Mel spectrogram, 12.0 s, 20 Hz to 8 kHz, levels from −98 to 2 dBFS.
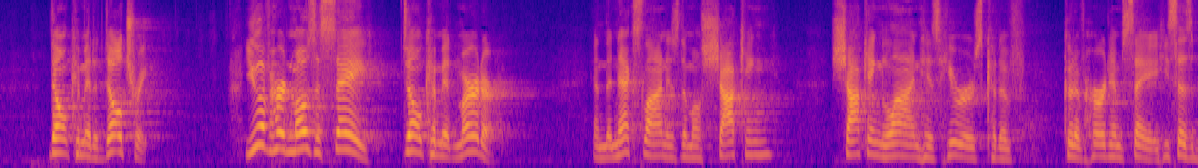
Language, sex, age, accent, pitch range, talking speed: English, male, 40-59, American, 180-235 Hz, 160 wpm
